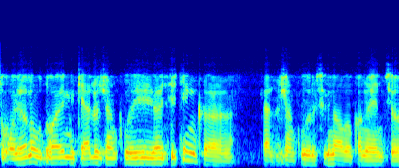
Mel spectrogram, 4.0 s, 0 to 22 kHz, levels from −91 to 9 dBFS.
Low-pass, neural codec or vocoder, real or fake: 7.2 kHz; codec, 16 kHz, 16 kbps, FunCodec, trained on Chinese and English, 50 frames a second; fake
